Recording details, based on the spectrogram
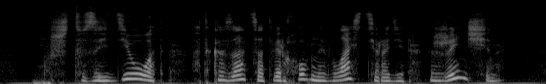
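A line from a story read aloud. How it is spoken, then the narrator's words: Contemptuous mutter. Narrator (Russian): Очнувшись, император Джоу презрительно пробормотал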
